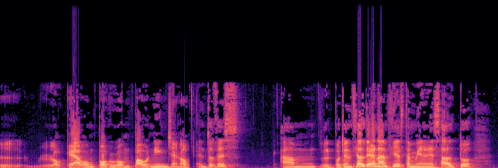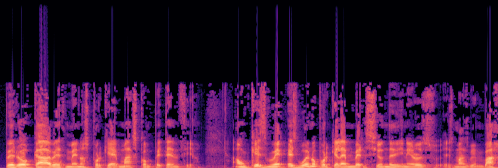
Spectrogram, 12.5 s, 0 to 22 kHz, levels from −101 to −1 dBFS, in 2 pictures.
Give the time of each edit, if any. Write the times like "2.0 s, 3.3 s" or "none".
2.4 s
